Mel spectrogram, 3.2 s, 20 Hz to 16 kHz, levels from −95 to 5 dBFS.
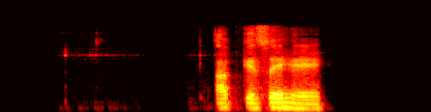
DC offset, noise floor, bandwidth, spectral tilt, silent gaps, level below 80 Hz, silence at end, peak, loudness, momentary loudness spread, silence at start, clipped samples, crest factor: under 0.1%; -66 dBFS; 7.8 kHz; -6.5 dB/octave; none; -62 dBFS; 0.85 s; -4 dBFS; -20 LUFS; 7 LU; 1.6 s; under 0.1%; 20 dB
